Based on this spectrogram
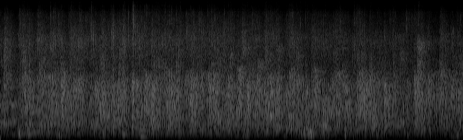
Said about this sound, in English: And I'm sure, again, you guys, this is just one of the resources of our church, just dear saints. In our life, in our church here, so let's thank them by clapping and praising them.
